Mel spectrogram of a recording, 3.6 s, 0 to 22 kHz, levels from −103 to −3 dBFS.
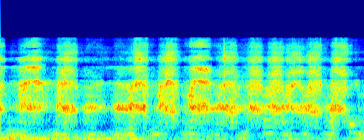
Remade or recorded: remade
